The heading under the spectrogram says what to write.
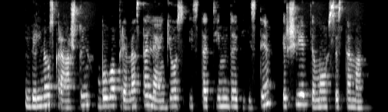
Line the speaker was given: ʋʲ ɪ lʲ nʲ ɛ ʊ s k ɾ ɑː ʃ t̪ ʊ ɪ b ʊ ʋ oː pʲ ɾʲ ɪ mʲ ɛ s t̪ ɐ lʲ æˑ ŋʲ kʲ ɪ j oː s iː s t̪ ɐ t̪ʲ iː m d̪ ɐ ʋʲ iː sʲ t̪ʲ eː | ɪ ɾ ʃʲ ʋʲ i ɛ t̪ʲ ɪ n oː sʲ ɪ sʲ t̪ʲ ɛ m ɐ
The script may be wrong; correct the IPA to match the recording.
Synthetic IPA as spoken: ʋʲ ɪ lʲ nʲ ɛ ʊ s k ɾ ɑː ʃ t̪ ʊ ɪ b ʊ ʋ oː pʲ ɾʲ ɪ mʲ ɛ s t̪ ɐ lʲ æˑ ŋʲ kʲ ɪ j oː s iː s t̪ ɐ t̪ʲ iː m d̪ ɐ ʋʲ iː sʲ t̪ʲ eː | ɪ ɾ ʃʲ ʋʲ i ɛ t̪ʲ ɪ m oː sʲ ɪ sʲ t̪ʲ ɛ m ɐ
